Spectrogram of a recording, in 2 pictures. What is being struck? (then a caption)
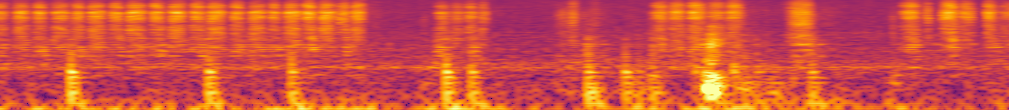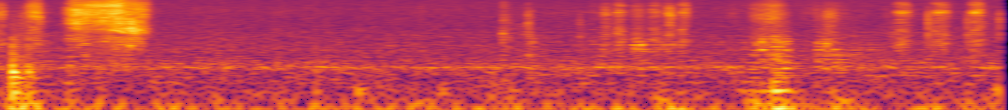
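Graphite pencil on a paper drawing sheet. A graphite or charcoal pencil held in the hand scribbles and scratches across a large white paper sheet taped flat to a dark surface, shading as it goes. Quiet, dry scratching strokes come in quick, irregular bursts, with a bright hiss on the harder strokes over a steady low background hum.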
